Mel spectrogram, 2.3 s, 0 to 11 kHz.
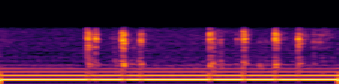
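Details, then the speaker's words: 1969 Japanese-built Packard Bell AM/FM stereo receiver with 8-track: loud steady low hum with a buzzy overtone and faint clicks in the audio, blamed on bad power-supply filter electrolytic capacitors. "this thing most likely has bad electrolytic capacitors and the power supply that's causing the hum that you hear"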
